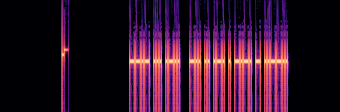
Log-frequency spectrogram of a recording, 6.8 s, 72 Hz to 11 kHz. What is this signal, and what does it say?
Morse code, heard as a keyed tone, about 40 wpm, 700 Hz. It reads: QSL DIRECT?
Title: Common QSO Phrases 40wpm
